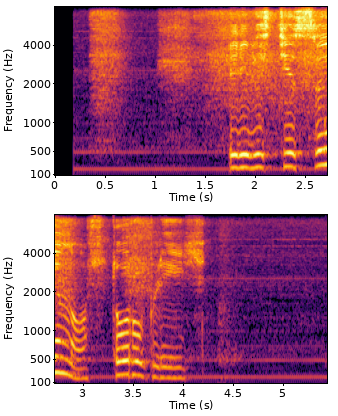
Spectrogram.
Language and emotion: Russian, neutral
